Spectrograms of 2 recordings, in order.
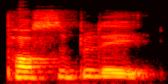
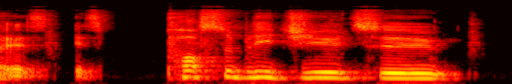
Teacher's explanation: three syllables and the stress is on the first syllable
